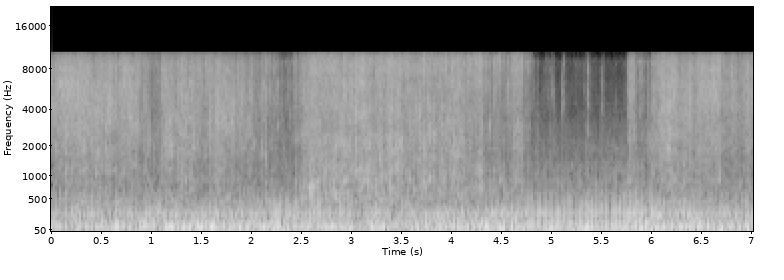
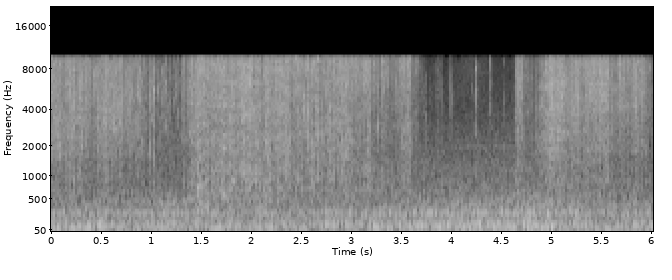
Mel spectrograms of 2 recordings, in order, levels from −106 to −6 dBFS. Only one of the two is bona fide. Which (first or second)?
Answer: second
